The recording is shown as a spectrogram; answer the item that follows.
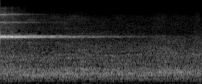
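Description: Referee's whistle: one long, steady, high-pitched blast that fades out about a second and a half in, signalling the start of a wrestling bout.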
